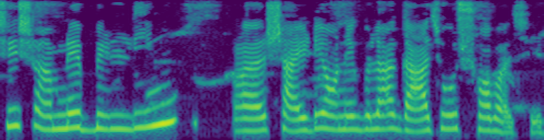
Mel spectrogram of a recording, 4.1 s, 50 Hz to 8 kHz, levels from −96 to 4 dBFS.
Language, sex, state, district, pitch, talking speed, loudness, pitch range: Bengali, female, West Bengal, Jalpaiguri, 290 Hz, 175 wpm, -17 LUFS, 260-320 Hz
